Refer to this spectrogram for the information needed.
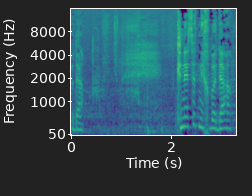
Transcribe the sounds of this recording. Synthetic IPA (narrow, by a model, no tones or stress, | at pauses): oda | knesetniχbada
